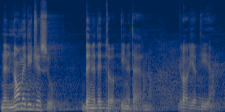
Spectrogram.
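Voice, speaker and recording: Slow-speaking preacher man in a reverberant church. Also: deep voice, very animated, fairly bright tone, a little hiss or hum. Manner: slow, measured reading and prayer. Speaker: pastor. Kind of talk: sermon with scripture reading and prayer. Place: church hall during a worship service.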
